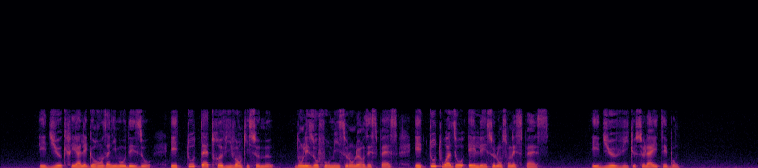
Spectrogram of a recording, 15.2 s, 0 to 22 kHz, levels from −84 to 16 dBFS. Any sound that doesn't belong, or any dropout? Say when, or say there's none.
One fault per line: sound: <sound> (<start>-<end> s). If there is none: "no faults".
no faults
